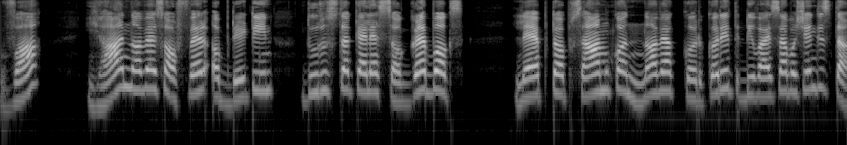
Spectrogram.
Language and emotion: Goan Konkani, surprised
